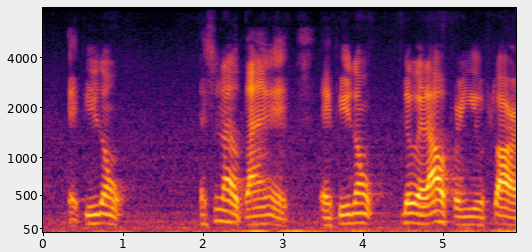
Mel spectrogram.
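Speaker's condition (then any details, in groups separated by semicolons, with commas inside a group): Parkinson's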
